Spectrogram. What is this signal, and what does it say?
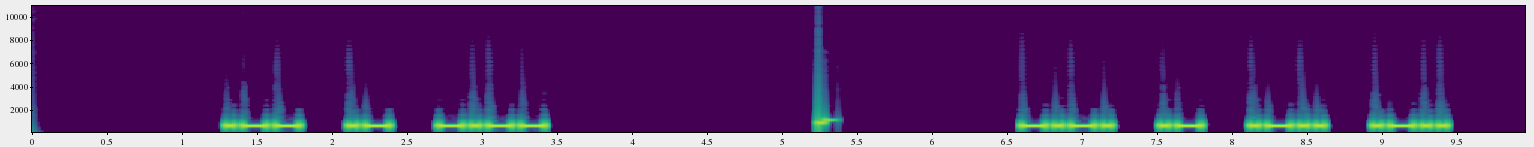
Morse code, heard as a keyed tone, about 22 wpm, spaced as for 16 wpm, 700 Hz. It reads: WAY CALL
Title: 2x Character Spacing - Top 100 Words - 22wpm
